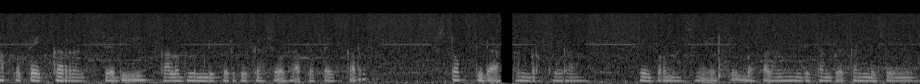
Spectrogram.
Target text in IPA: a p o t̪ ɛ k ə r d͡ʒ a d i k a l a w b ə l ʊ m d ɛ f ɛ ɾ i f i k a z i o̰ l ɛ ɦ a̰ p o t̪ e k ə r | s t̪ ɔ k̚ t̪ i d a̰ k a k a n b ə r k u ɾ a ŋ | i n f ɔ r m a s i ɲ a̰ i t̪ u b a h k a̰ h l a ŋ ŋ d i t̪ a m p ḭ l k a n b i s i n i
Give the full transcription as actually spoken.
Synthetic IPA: a p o t̪ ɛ k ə r d͡ʒ a d i k a l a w b ə l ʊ m d i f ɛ ɾ i f i k a s i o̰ l ɛ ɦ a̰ p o t̪ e k ə r | s t̪ ɔ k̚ t̪ i d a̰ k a k a n b ə r k u ɾ a ŋ | i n f ɔ r m a s i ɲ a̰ i t̪ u b a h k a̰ l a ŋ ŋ d i t̪ a m p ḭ l k a n d i s i n i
